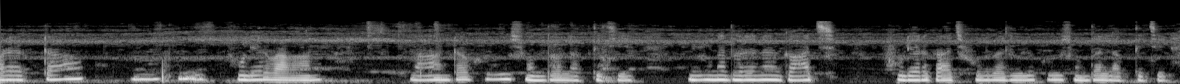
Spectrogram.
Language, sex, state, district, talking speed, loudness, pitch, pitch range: Bengali, female, West Bengal, North 24 Parganas, 100 wpm, -14 LUFS, 205 Hz, 195-215 Hz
